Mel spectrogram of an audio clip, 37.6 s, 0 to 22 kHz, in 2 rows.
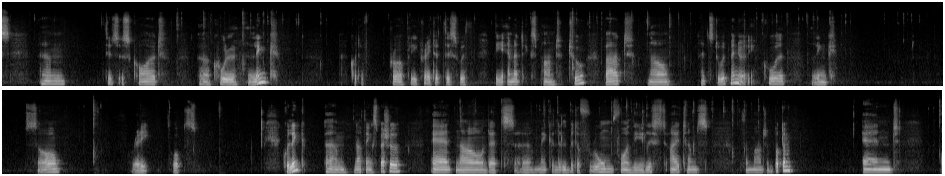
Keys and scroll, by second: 0.2 shift+Up, 0.7 alt+Left, 1.1 alt+Right, 3.2-5.8 typing, 6.4 alt+shift+super+Left, 6.5 alt+shift+super+c, 6.9 Down, 7.7 alt+super+Down, 7.8 alt+Left, 8.3 Left, 8.6 super+v, 8.8 super+Up, 9.4 alt+Up, 9.5 alt+Left, 11.0 alt+Right, 11.5-13.8 typing, 14.3 shift+Left, 14.9-16.8 typing, 16.9 alt+shift+Left, 18.0 alt+shift+super+Left, 18.1 shift+super+c, 18.4 Down, 19.2 alt+super+Down, 19.3 alt+Left, 20.4 alt+Right, 20.7 space, 20.8 super+v, 23.2 BackSpace, 29.3-34.6 typing, 30.4 shift+Return, 34.6 Down, 36.8 Return, 37.5-37.6 typing.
